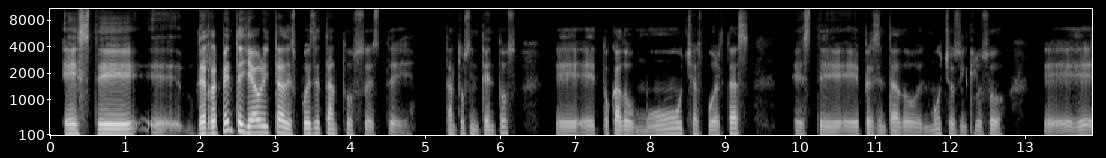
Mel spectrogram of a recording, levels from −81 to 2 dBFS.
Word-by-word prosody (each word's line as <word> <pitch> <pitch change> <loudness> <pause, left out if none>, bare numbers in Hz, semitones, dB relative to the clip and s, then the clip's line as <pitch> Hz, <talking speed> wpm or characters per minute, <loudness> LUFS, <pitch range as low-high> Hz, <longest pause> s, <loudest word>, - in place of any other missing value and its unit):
Este, 125 - +4
eh, 360 - -13 0.2
de 140 +1 +9
repente 200 +7 +6
ya 155 0 +9
ahorita, 160 -1 +5
después 135 +2 +1
de 145 0 -3
tantos, 125 -2 -4
este, 95 -5 -9 0.4
tantos 120 +3 -7
intentos, 115 +6 -6 0.5
eh, 105 +2 -4
he - - -7
tocado 115 -3 -1
muchas 115 +4 -6
puertas. 115 +5 -4 0.5
Este, 105 +1 -6
he - - -5
presentado 105 -1 -6
en 95 +1 -15
muchos, 125 +1 -9
incluso, 110 0 -9 0.5
eh, 110 +2 -5
120 Hz, 105 wpm, -21 LUFS, 105-135 Hz, 0.5 s, de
